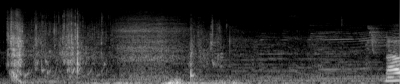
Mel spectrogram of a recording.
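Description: A released mangrove jack splashing into the creek water, a short burst of splashing in the first second.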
